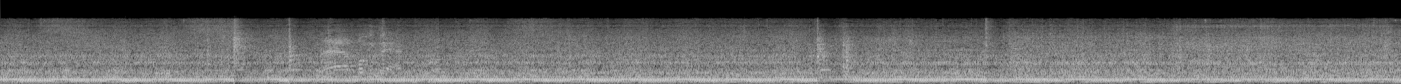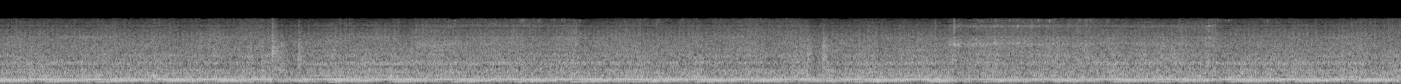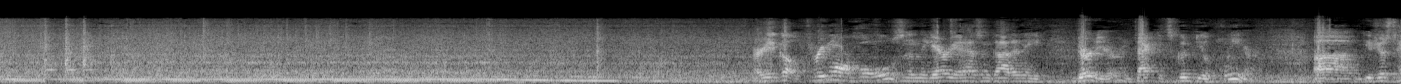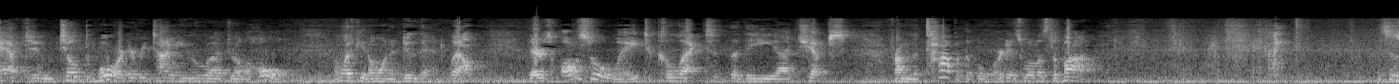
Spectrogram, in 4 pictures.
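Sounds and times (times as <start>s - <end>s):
machine motor running: 0.0s - 37.0s
shop vacuum running: 0.0s - 56.0s.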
